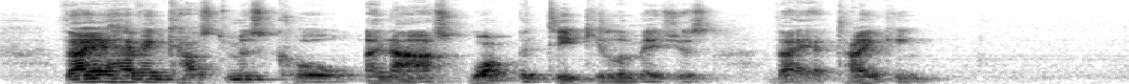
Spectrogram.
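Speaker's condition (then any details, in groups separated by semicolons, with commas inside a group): No condition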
